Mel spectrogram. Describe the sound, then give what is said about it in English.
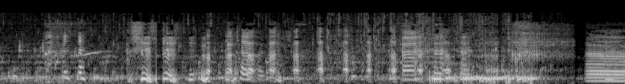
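A loud toilet flush sound effect played from a soundboard roars for several seconds with gurgling, rushing water, ending abruptly in a short tonal buzz; faint voices may be mixed under the noise. “Speaking of the Flash, we need to test this, test the soundboard out for the new nickname we have for the Flash movie. Anyone remember what we're calling it? The Flush?”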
